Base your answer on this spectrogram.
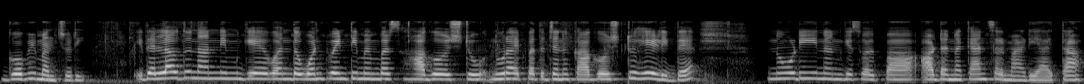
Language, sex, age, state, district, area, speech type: Kannada, female, 18-30, Karnataka, Tumkur, rural, spontaneous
